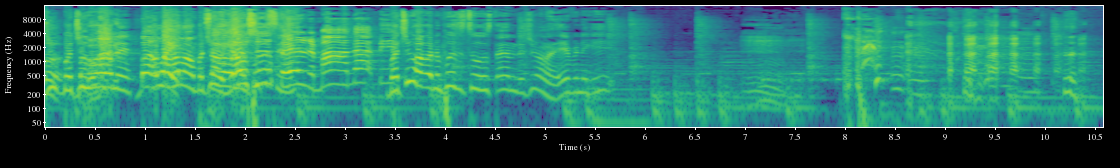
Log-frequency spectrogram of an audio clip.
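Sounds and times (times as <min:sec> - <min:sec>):
speech: 0:00.1 - 0:06.2, 0:09.0 - 0:10.5
person chuckling: 0:08.0 - 0:10.5
person coughing forcefully: 0:08.0 - 0:10.5.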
